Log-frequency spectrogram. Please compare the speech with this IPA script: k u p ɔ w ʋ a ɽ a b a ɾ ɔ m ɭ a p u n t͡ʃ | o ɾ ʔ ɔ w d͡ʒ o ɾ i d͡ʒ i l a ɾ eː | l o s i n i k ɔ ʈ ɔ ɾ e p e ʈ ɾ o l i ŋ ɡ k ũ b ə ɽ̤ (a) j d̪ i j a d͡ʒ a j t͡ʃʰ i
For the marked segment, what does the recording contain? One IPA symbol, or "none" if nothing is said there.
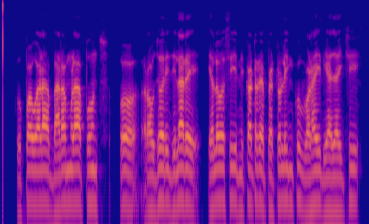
a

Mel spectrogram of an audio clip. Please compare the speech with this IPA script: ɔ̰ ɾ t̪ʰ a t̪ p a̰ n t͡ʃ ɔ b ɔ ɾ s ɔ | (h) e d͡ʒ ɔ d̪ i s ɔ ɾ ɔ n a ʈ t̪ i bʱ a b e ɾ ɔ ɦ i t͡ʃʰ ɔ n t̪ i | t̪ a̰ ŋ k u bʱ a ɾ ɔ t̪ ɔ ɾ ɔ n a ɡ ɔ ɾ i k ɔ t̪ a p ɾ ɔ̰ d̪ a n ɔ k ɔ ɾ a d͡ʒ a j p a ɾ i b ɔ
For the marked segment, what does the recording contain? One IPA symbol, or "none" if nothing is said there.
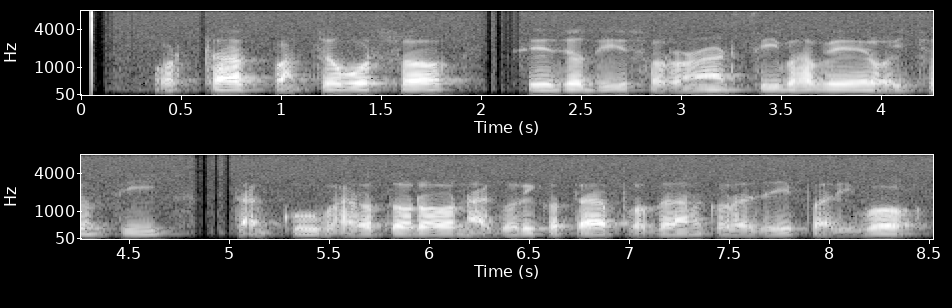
s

